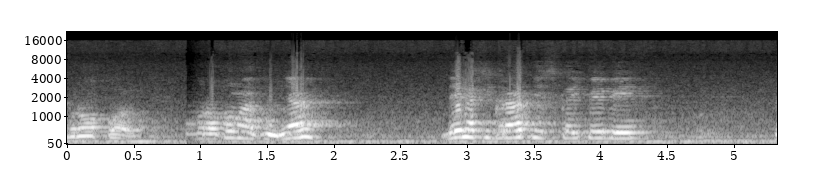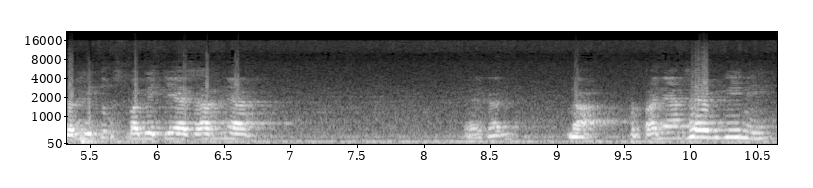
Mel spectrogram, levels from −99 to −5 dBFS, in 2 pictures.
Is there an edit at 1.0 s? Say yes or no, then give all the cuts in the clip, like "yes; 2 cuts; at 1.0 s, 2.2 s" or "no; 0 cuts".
yes; 1 cut; at 1.0 s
